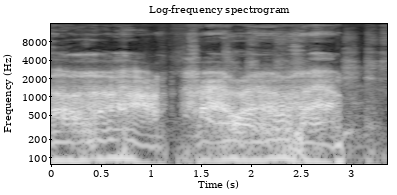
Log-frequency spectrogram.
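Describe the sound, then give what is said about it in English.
A voice imitates the slowed, guttural giggle of a pull-string doll with a busted speaker: two drawn-out, growling bursts with a brief break between them, loud. “The sound was slowed down to a terrifying guttural.”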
